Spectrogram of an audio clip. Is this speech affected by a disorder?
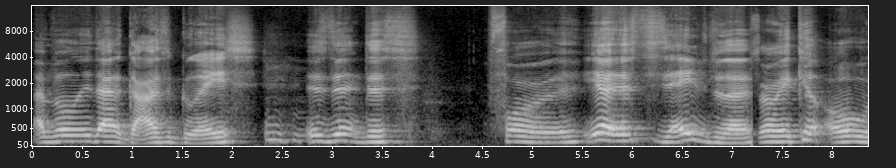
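Yes: cerebral palsy.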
